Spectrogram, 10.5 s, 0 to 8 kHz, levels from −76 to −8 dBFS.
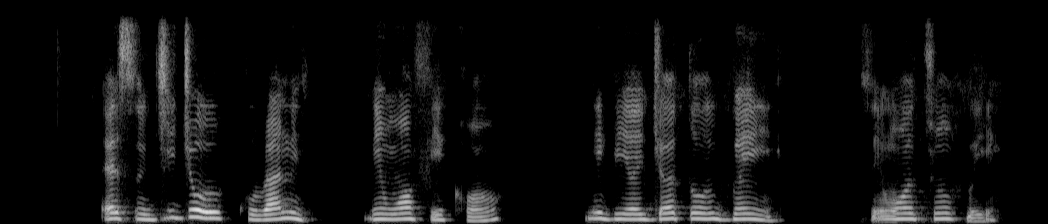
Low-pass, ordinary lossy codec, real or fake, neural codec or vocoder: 7.2 kHz; none; fake; codec, 16 kHz, 2 kbps, FunCodec, trained on Chinese and English, 25 frames a second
